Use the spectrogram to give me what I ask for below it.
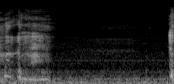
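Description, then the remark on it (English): A harsh cough with a rough throat-clearing rasp, followed by a short quiet pause and then a second abrupt cough burst at the end, with no talking. “I think I need a cough drop.”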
